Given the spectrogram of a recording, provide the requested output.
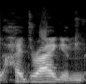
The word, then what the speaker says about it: Hydreigon: Not really useful on the Hydreigon, as it's actually pronounced.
